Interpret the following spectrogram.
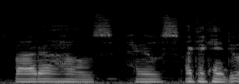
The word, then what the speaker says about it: Garen Huis: Vaderhuis. So it's in Dutch. Just try it. Vaderhuis. Vaderhuis. House. Okay, I can't do it. I'm not sure. Vaderhuis.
